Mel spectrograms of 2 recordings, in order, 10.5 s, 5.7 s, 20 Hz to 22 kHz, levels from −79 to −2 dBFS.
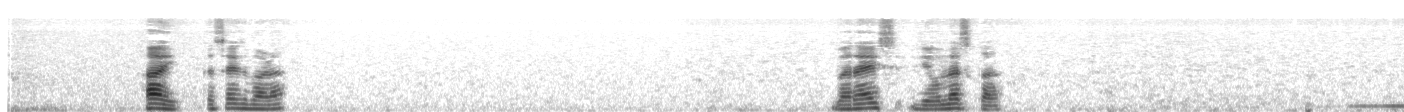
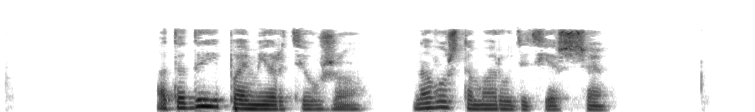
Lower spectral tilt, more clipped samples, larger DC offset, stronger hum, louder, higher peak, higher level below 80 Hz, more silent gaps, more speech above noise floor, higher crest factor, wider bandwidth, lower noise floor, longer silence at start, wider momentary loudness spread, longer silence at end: about the same, -4.5 dB/octave vs -4.5 dB/octave; neither; neither; neither; second, -24 LUFS vs -16 LUFS; about the same, -4 dBFS vs -2 dBFS; second, -60 dBFS vs -52 dBFS; neither; second, 35 dB vs over 74 dB; first, 26 dB vs 16 dB; first, 11.5 kHz vs 7.8 kHz; second, -58 dBFS vs under -90 dBFS; second, 0.1 s vs 1.2 s; first, 30 LU vs 12 LU; second, 0 s vs 1.1 s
